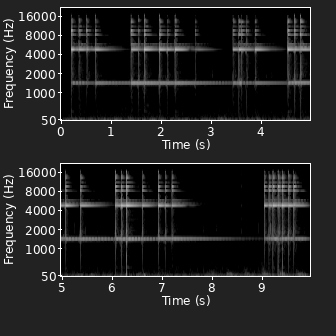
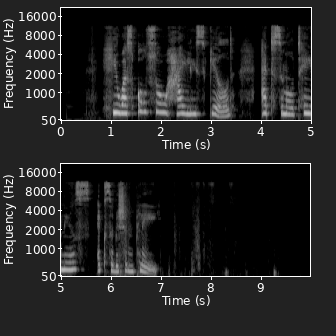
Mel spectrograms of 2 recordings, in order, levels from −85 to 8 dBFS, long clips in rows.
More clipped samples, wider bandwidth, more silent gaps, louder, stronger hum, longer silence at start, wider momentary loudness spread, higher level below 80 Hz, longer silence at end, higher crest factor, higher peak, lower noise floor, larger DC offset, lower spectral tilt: neither; first, 17 kHz vs 11.5 kHz; neither; first, -20 LUFS vs -27 LUFS; neither; second, 0.2 s vs 0.85 s; about the same, 15 LU vs 13 LU; first, -58 dBFS vs -72 dBFS; second, 0.05 s vs 1.65 s; about the same, 24 dB vs 20 dB; first, -2 dBFS vs -8 dBFS; second, -56 dBFS vs -84 dBFS; neither; second, 5 dB/octave vs -3 dB/octave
